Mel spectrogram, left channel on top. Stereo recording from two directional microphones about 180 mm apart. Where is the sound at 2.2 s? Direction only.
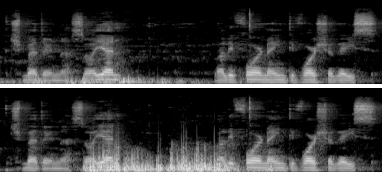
Centre (ahead or behind).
